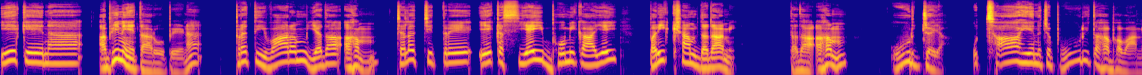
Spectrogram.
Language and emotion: Sanskrit, happy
